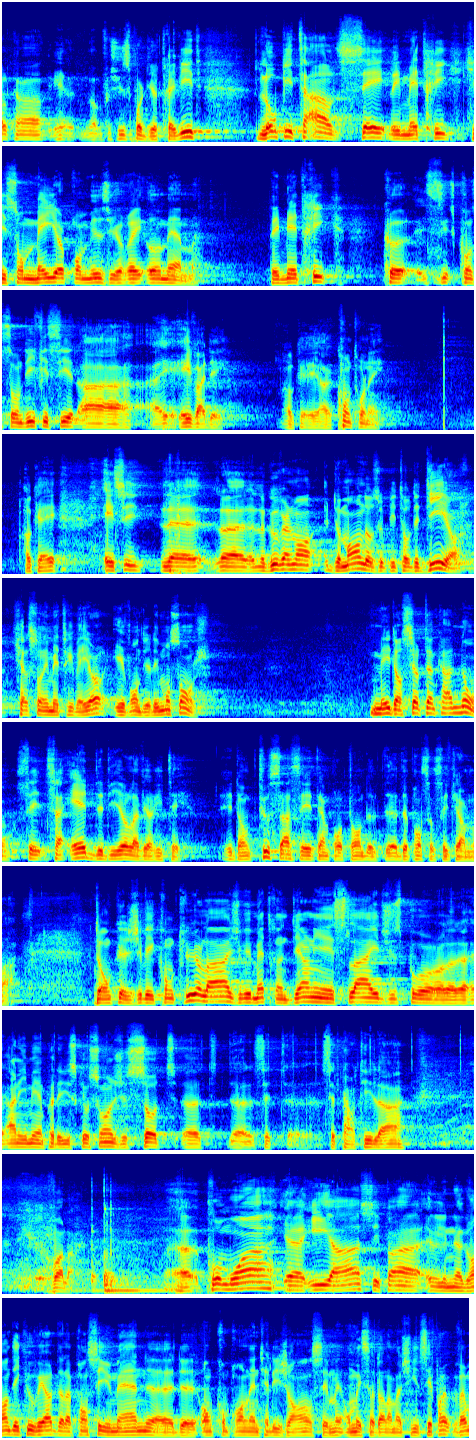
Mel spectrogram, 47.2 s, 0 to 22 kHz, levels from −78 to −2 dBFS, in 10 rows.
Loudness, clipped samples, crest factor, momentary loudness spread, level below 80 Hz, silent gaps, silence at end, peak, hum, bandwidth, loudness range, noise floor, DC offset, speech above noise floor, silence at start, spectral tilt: -15 LUFS; under 0.1%; 16 dB; 13 LU; -46 dBFS; none; 0 s; 0 dBFS; none; 13.5 kHz; 6 LU; -48 dBFS; under 0.1%; 34 dB; 0 s; -6 dB/octave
